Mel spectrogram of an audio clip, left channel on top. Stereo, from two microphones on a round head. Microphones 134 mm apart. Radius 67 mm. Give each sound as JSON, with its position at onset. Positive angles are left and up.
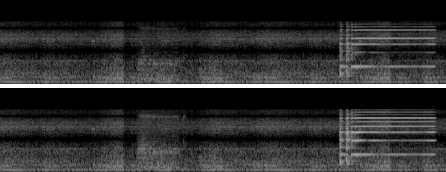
{"t": 0.0, "sound": "a motorcycle", "side_deg": -5}
{"t": 1.4, "sound": "breathing", "side_deg": -40}
{"t": 3.4, "sound": "a violin", "side_deg": -30}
